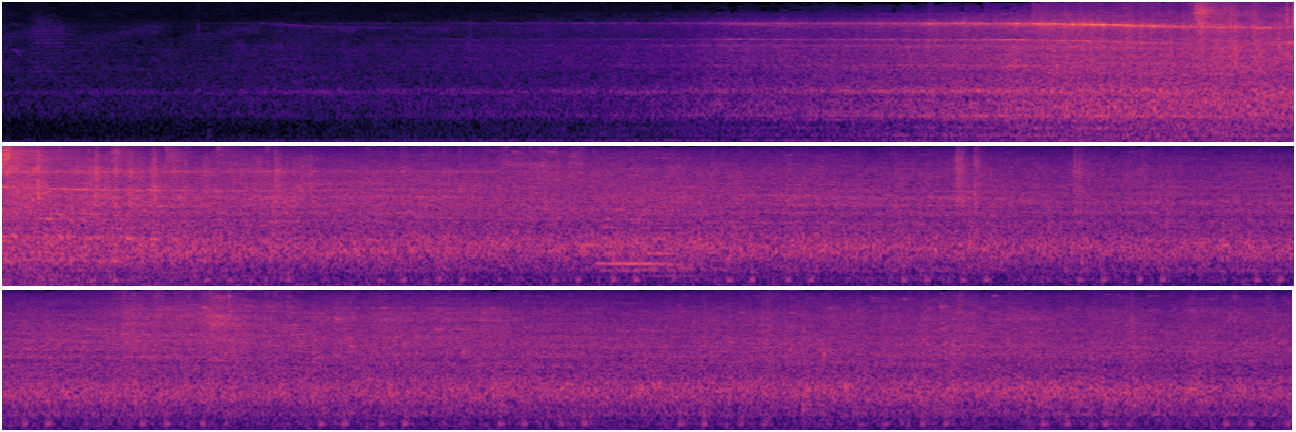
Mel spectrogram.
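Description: A train approaching and passing at speed: the sound swells over the first five seconds, then the steady rush and clickety-clack of wheels over the rail joints carries on as the train goes by.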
